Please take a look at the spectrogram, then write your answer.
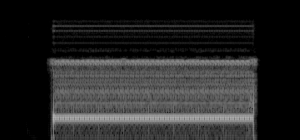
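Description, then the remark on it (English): A telephone dial tone as someone starts calling contacts from the Dixon area hums as one steady, unbroken tone for about two seconds, then cuts off abruptly. Nobody speaks, and no separate dialing beeps are evident. “Lisi started calling his contacts from the Dixon area, and this would be the beginning of the case that I mentioned earlier that would eventually prove all this reporting to be true.”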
